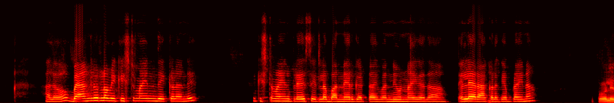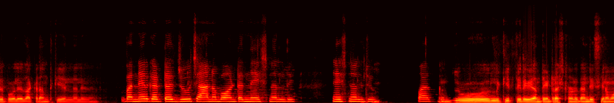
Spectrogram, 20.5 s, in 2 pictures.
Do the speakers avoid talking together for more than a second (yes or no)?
yes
